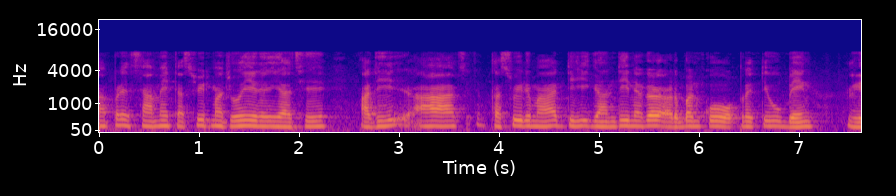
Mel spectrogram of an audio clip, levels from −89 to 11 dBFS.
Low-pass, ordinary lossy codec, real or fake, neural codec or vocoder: none; none; fake; codec, 16 kHz, 2 kbps, FunCodec, trained on Chinese and English, 25 frames a second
